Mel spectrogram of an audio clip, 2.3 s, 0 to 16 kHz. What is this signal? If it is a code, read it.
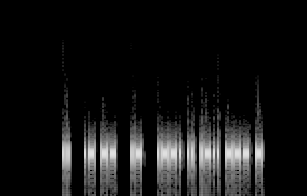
Morse code, heard as a keyed tone, about 77 wpm, 700 Hz. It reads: I AM A PILOT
